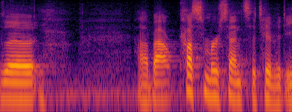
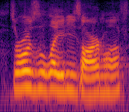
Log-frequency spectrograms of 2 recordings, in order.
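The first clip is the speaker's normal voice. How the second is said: usual speaking voice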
